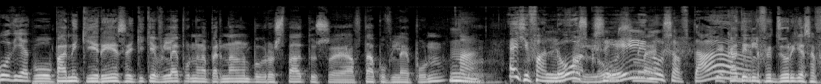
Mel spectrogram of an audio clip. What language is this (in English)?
Greek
